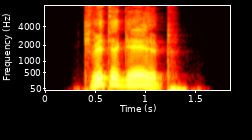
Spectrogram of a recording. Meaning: quince-yellow
- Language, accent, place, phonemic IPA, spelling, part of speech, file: German, Germany, Berlin, /ˌkvɪtəˈɡɛlp/, quittegelb, adjective, De-quittegelb.ogg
